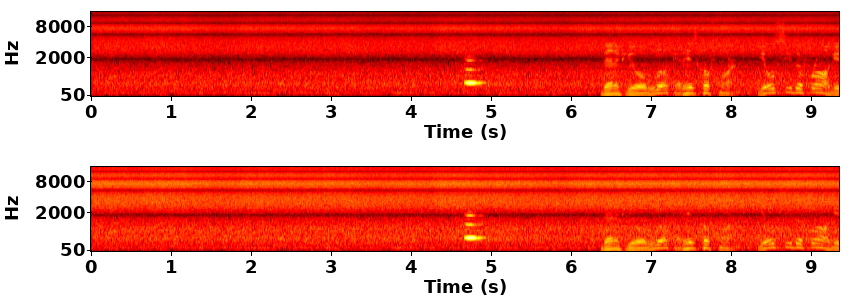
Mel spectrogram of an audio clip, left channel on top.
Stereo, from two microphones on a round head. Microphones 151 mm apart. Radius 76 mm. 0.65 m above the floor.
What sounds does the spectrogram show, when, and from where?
0.0 s running water: 45° right (ahead or behind)
4.7 s a flute: 25° right (ahead or behind)
6.4 s a man speaking: 30° left (ahead or behind)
